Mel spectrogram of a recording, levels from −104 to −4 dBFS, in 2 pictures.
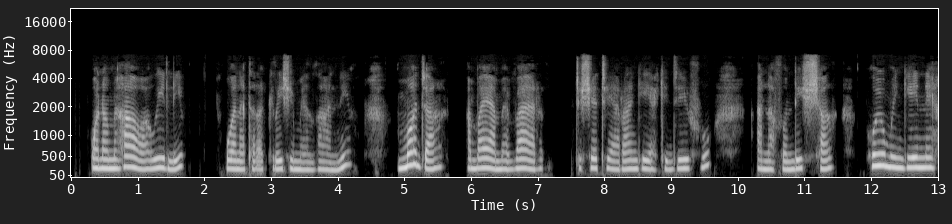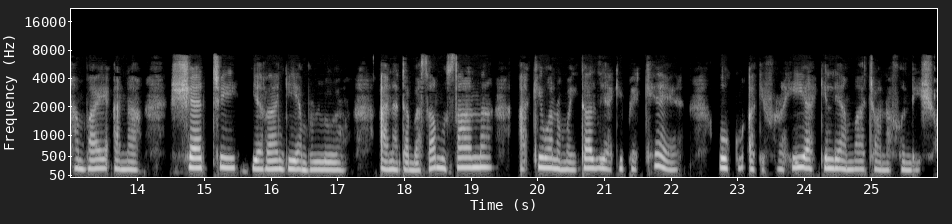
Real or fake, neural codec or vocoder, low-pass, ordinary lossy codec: fake; codec, 16 kHz, 4.8 kbps, FACodec; 7.2 kHz; MP3, 48 kbps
